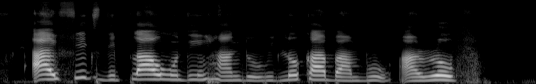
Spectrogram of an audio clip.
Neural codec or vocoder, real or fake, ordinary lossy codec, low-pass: autoencoder, 48 kHz, 128 numbers a frame, DAC-VAE, trained on Japanese speech; fake; none; none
